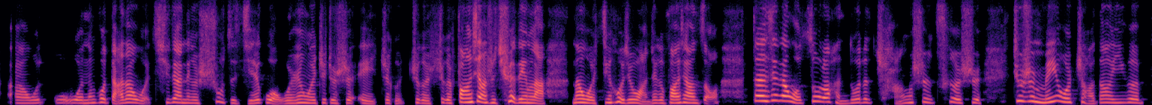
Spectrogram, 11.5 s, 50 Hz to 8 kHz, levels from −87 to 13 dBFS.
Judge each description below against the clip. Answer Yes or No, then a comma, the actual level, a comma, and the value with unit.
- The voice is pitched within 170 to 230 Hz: No, very high, 250 Hz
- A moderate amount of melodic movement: Yes, average, 3.8 semitones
